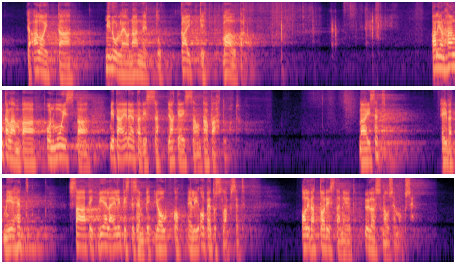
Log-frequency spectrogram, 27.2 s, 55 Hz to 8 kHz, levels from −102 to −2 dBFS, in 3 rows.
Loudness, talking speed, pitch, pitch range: -15 LUFS, 60 wpm, 120 Hz, 115-130 Hz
